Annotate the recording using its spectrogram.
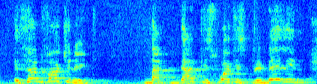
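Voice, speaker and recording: Noticeable background noise surrounds a man speaking at a moderate pace. His pitch swings very widely. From Ghana. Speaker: police officer. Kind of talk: radio interview.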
